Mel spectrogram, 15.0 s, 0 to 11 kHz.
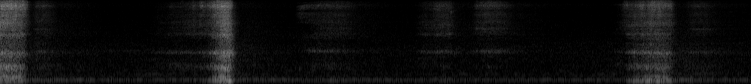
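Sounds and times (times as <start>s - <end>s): man snoring: 0.0s - 0.6s, 3.3s - 4.8s, 8.4s - 10.2s, 12.4s - 14.1s
quiet breathy breaths: 0.0s - 15.0s.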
